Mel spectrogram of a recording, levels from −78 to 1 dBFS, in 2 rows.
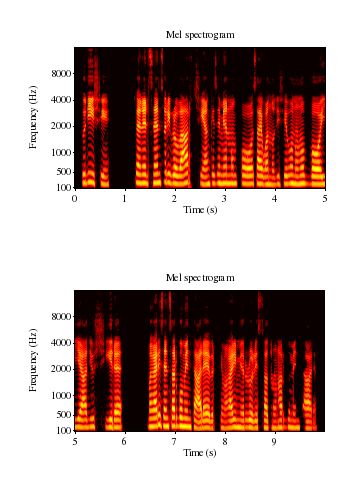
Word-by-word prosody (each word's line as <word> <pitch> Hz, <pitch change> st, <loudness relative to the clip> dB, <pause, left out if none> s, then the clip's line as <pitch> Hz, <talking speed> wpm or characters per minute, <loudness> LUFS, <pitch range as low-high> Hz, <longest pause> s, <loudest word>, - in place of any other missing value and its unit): Tu -, -, -2 dB
dici? 210 Hz, -5 st, +1 dB, 0.5 s
Cioè 225 Hz, -1 st, +3 dB
nel 215 Hz, -1 st, +6 dB
senso 225 Hz, +3 st, +1 dB
di 230 Hz, -2 st, +2 dB
provarci 205 Hz, 0 st, +1 dB
anche 200 Hz, +3 st, -2 dB
se 220 Hz, 0 st, -4 dB
mi 210 Hz, -, 0 dB
hanno 210 Hz, 0 st, 0 dB
un 210 Hz, -, -4 dB
po' 205 Hz, -1 st, -1 dB
sai, 205 Hz, -1 st, +1 dB
quando 190 Hz, -1 st, -3 dB
dicevo: 200 Hz, +3 st, -5 dB
"Non 200 Hz, -1 st, -2 dB
ho 210 Hz, 0 st, -1 dB
voglia 195 Hz, -1 st, +2 dB
di 200 Hz, +2 st, -6 dB
uscire", 190 Hz, -1 st, -1 dB, 0.4 s
magari 210 Hz, +4 st, +4 dB
senza 215 Hz, 0 st, +2 dB
argomentare, 200 Hz, -6 st, +2 dB
eh, -, -, +2 dB
perché 170 Hz, +1 st, -9 dB
magari 175 Hz, +3 st, 0 dB
il 195 Hz, -, 0 dB
mio 185 Hz, -1 st, -3 dB
errore 180 Hz, -1 st, -3 dB
è -, -, -3 dB
stato 175 Hz, +1 st, -6 dB
non 170 Hz, +1 st, -9 dB
argomentare. 180 Hz, -3 st, -6 dB
200 Hz, 205 wpm, -23 LUFS, 185-210 Hz, 0.5 s, nel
